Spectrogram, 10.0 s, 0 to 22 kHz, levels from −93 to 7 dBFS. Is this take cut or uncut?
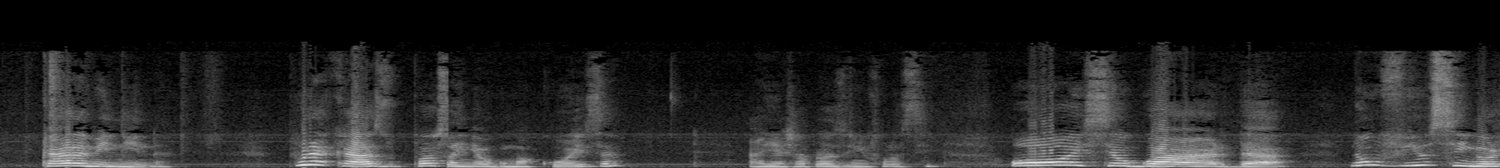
cut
